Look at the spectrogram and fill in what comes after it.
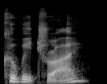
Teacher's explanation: Rising tone to make it sound uncertain.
